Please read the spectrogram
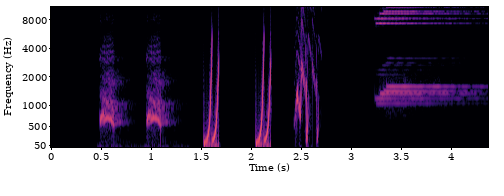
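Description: Cartoon-style logo intro sound effects: two quick plops, two fast rising zips and a wobbly glide, then a shimmering chime that rings on and slowly fades.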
